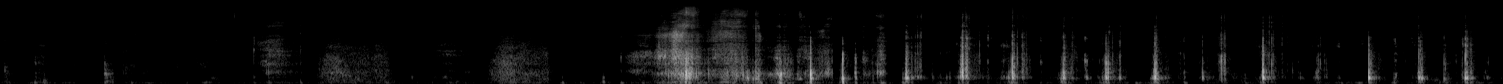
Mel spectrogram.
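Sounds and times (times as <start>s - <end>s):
person chewing crunchy food: 6.6s - 15.0s.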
